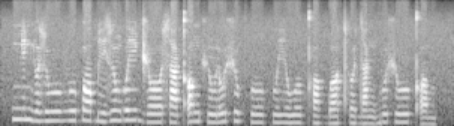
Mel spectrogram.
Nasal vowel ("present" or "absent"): present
